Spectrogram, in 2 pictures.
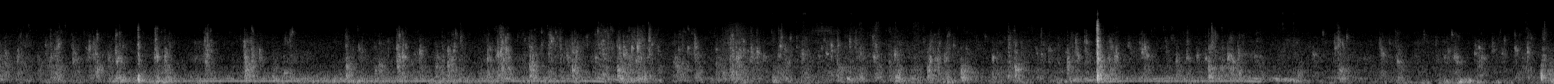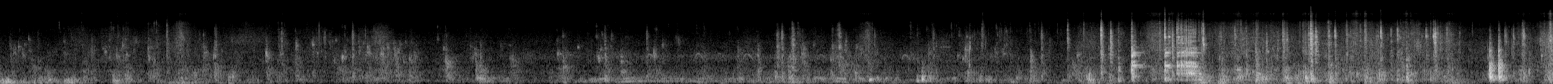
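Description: Knocks, clicks and handling noise in a small fishing boat, with a low steady hum that comes and goes three times. A louder rushing noise builds near the end.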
